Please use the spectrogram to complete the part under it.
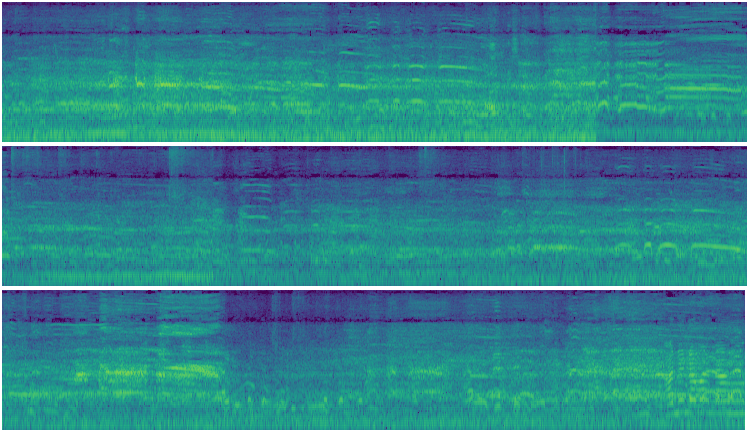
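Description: Gamecocks at a crowded poultry market in Padre Garcia, Batangas crow repeatedly and cluck nearby, a steady loud chorus of fowl running throughout with busy background chatter.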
